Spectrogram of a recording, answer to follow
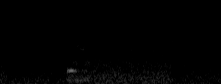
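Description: Near silence: room tone, with one brief faint sound under a second in.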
